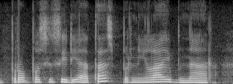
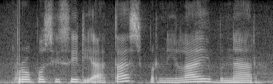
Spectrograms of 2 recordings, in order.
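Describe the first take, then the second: Both takes have the same delivery.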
